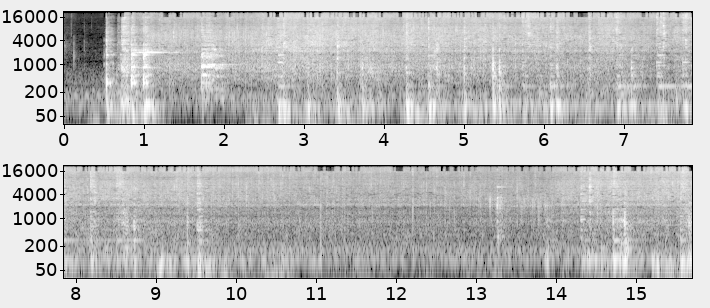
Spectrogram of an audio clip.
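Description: Okra sautéing in a hot pan while being stirred for a yogurt pachadi, a loud continuous sizzle with scraping and clinking of the spoon against the metal, steady and close, with no talk.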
